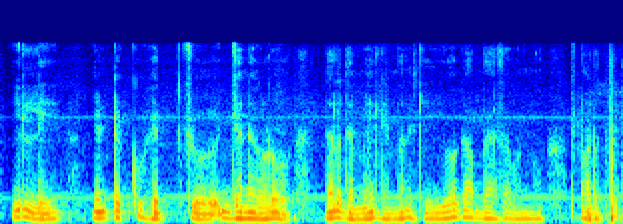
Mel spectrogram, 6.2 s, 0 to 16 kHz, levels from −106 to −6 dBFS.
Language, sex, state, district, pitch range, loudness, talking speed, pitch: Kannada, male, Karnataka, Shimoga, 90-105 Hz, -36 LUFS, 95 wpm, 95 Hz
